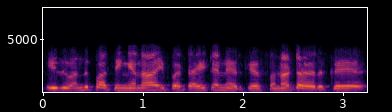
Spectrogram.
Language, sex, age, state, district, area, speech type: Tamil, female, 45-60, Tamil Nadu, Chennai, urban, conversation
